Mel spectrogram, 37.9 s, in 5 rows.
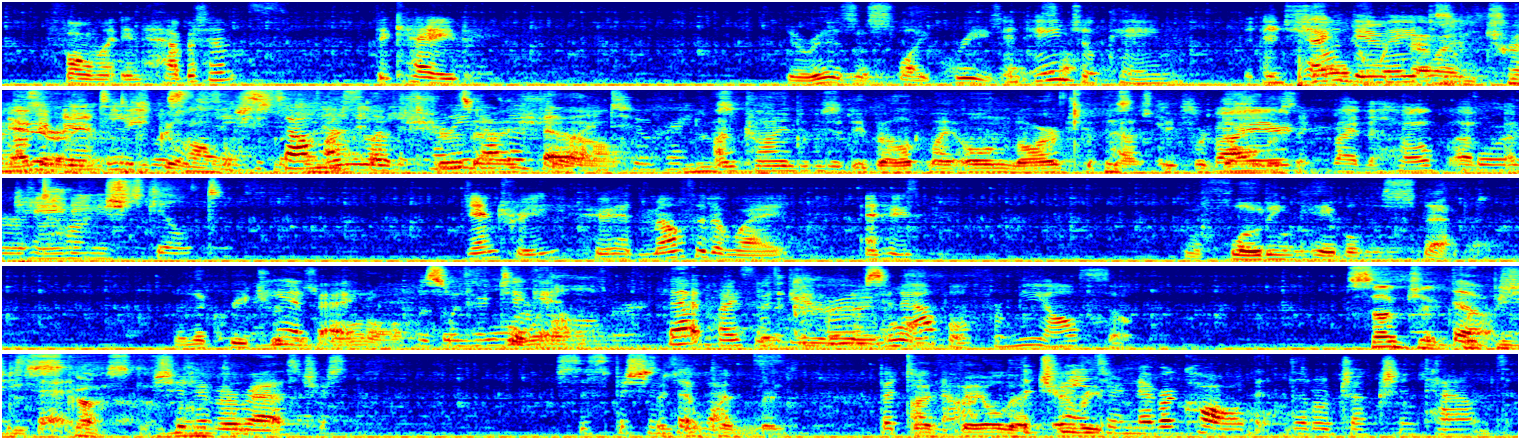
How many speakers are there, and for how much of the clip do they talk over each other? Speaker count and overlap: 9, about 45%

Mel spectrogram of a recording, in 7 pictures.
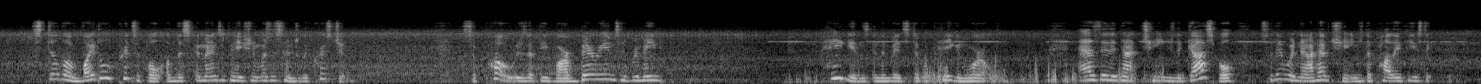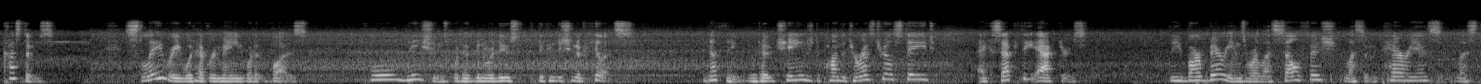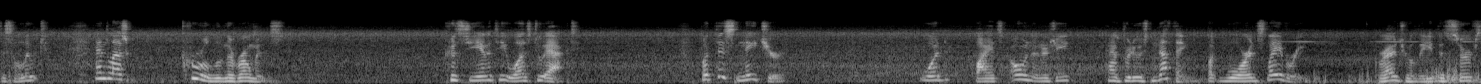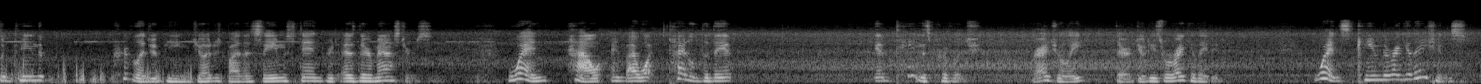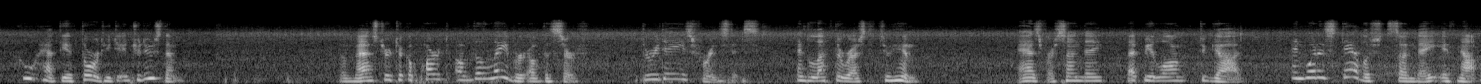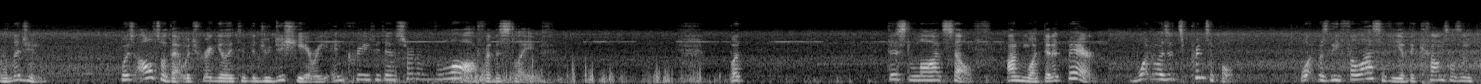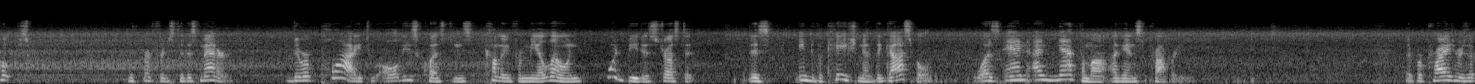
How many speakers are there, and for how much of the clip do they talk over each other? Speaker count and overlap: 1, no overlap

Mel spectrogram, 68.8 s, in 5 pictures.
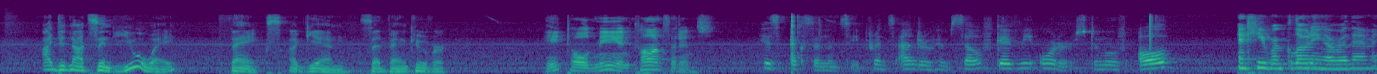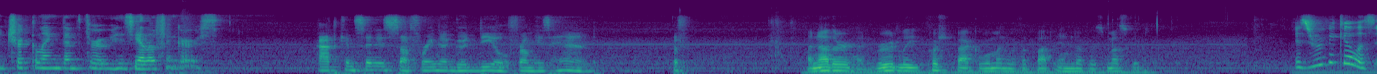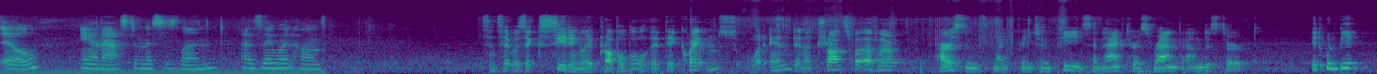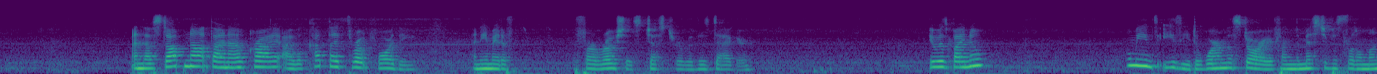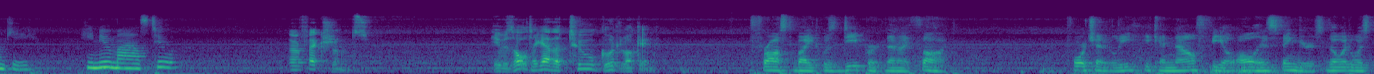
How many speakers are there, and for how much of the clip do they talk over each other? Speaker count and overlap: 10, no overlap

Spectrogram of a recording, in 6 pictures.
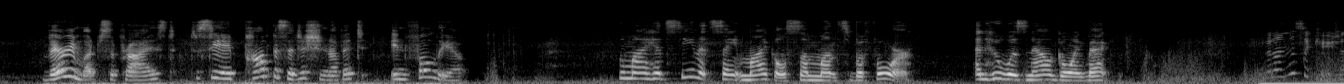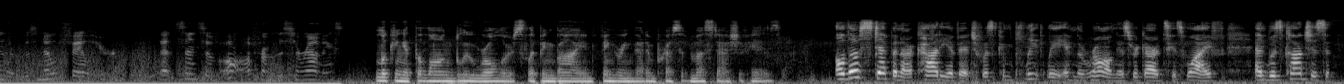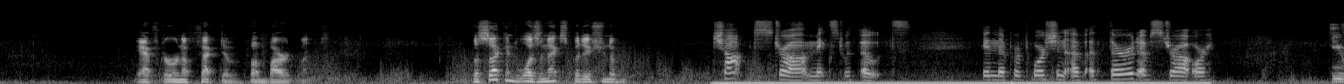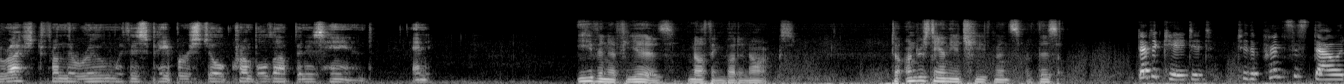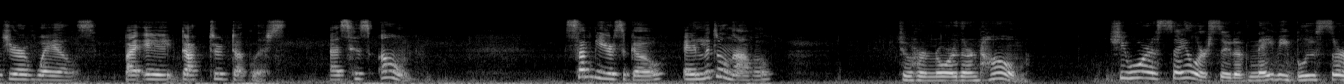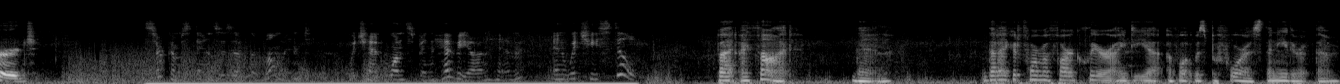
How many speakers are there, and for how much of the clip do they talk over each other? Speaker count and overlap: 9, no overlap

